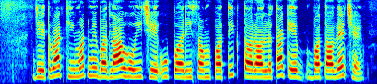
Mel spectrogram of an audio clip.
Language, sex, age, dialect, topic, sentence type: Maithili, female, 18-24, Eastern / Thethi, banking, statement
